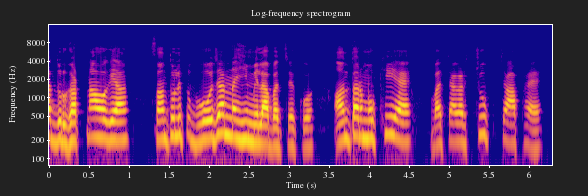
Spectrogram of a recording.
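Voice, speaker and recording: A man's voice: sits high, clean tone, no echo. Guy teaching a prep class, asks questions then answers them, muffled lo-fi mic. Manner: explanatory, rhetorical questions, frequent tag "nahin". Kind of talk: exam-prep lecture. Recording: dull lo-fi, dry.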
